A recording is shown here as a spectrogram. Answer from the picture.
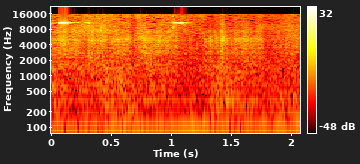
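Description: Outboard engine running steadily under way, heard from inside the boat's hardtop cabin as a steady low hum with a faint higher tone over it. The engine seems to be running well.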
